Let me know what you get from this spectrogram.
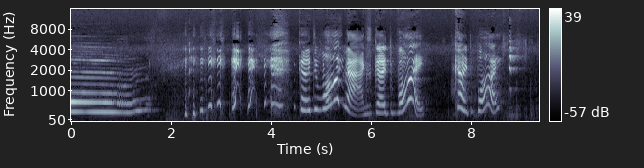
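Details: An 11-month-old Siberian Husky living in Jordan howls while playing with his toy. A steady, drawn-out tone opens and lasts over a second. After a short pause comes a quick run of wavering, rising-and-falling yodelling yowls in bursts until the end.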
